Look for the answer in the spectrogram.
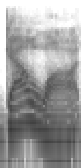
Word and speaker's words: Galois: and that is this so-called Galois. It's, it's spelled G-A-L-O-I-S, and Galois fields are a are, are a well-known uh, component of crypto.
